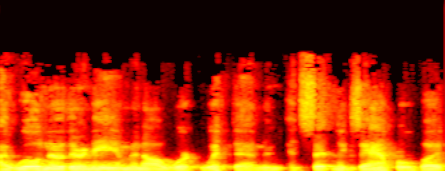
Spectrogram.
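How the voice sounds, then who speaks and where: Talking at a fairly quick pace, a man with a Philadelphia accent has a fairly low pitch. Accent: Philadelphia American. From US Northeast, Philadelphia. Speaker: call center CEO. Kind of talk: interview.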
